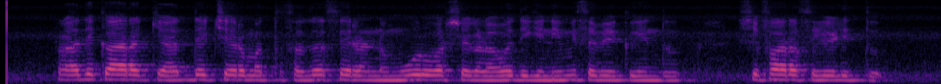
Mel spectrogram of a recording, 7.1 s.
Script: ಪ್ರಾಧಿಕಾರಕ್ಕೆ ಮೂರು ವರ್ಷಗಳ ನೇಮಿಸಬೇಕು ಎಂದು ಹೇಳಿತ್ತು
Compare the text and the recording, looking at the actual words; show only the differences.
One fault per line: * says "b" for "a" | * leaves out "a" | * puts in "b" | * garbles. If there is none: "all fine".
* puts in "ಅಧ್ಯಕ್ಷರು ಮತ್ತು ಸದಸ್ಯರನ್ನು"
* puts in "ಅವಧಿಗೆ"
* puts in "ಶಿಫಾರಸು"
